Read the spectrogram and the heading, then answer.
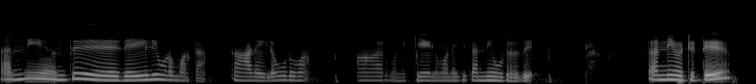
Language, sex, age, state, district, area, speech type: Tamil, female, 60+, Tamil Nadu, Tiruvarur, urban, spontaneous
